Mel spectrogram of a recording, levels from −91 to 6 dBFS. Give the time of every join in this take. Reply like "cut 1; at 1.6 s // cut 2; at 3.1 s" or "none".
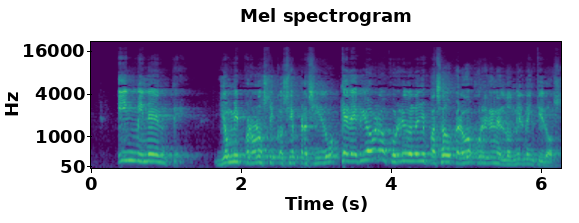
cut 1; at 3.3 s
